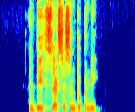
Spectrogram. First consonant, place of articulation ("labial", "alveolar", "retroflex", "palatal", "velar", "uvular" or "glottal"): alveolar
